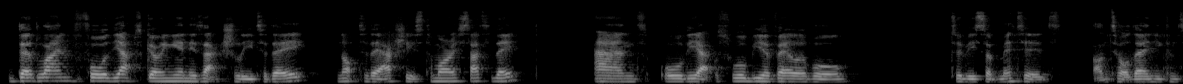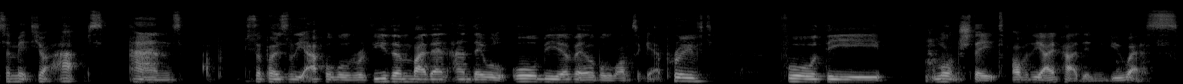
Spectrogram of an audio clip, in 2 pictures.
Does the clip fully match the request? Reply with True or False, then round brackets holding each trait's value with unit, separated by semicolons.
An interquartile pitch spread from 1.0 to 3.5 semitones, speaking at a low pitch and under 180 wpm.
True (3.2 semitones; 130 Hz; 150 wpm)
